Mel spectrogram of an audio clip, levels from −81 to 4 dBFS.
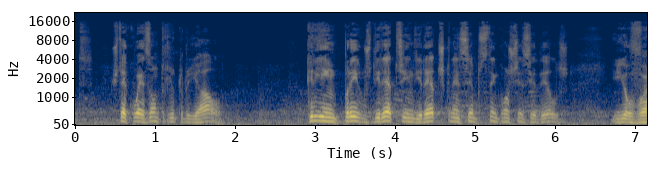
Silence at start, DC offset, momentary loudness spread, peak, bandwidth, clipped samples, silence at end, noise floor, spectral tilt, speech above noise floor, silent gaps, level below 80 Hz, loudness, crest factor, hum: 0 s; under 0.1%; 15 LU; -2 dBFS; 16 kHz; under 0.1%; 0 s; -40 dBFS; -6.5 dB/octave; 21 dB; none; -42 dBFS; -20 LUFS; 18 dB; none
